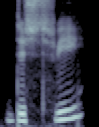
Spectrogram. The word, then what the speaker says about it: drzwi: The next word is drzwi, which is spelt D R Z W I, and it means door.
